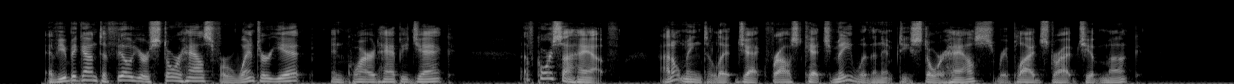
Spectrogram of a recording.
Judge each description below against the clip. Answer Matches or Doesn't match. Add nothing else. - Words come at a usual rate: Matches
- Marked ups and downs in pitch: Matches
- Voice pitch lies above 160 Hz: Doesn't match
